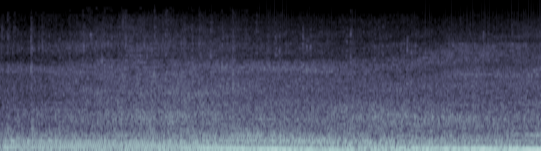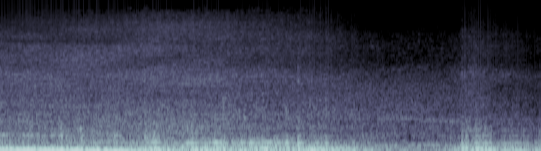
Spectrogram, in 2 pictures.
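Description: Car engine running at low revs, its low steady note growing louder until about six seconds in, then fading, with a brief swell again near the end.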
